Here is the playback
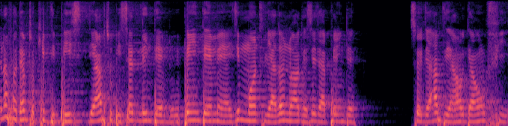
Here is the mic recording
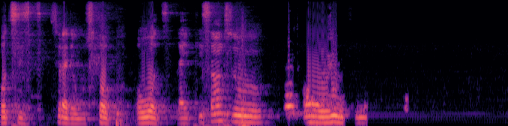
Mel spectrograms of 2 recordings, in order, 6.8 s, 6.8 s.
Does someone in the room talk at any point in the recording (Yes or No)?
Yes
